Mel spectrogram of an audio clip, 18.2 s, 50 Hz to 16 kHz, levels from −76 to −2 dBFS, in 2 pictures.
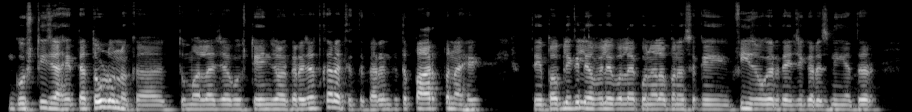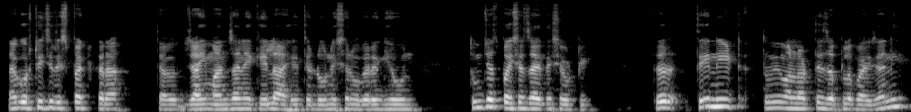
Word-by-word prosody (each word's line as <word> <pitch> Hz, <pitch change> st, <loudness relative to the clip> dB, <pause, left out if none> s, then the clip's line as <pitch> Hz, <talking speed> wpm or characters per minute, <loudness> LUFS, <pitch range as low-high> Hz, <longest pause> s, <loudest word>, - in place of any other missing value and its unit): गोष्टी 170 Hz, +4 st, -1 dB
ज्या 170 Hz, -1 st, +4 dB
आहेत 160 Hz, 0 st, -1 dB
त्या 170 Hz, -, +4 dB
तोडू 215 Hz, +2 st, +8 dB
नका. 145 Hz, -5 st, -2 dB, 0.2 s
तुम्हाला 155 Hz, 0 st, -1 dB
ज्या 155 Hz, +1 st, -1 dB
गोष्टी 155 Hz, 0 st, -4 dB
एन्जॉय 155 Hz, 0 st, +1 dB
करायच्यात 155 Hz, +4 st, +2 dB
करा 215 Hz, -2 st, +4 dB
तिथं. 145 Hz, -2 st, -10 dB
कारण 150 Hz, +2 st, -2 dB
तिथं 155 Hz, +1 st, -6 dB
पार्कपण 165 Hz, 0 st, +3 dB
आहे. 150 Hz, -1 st, -1 dB, 0.6 s
ते 155 Hz, -, 0 dB
पब्लिकली 180 Hz, +2 st, +2 dB
अवेलेबल 165 Hz, -1 st, +1 dB
आहे. 165 Hz, -, -1 dB
कुणालापण 155 Hz, 0 st, -2 dB
असं 155 Hz, 0 st, -5 dB
काही 150 Hz, -1 st, -4 dB
फीस 175 Hz, -3 st, +1 dB
वगैरे 155 Hz, -1 st, +1 dB
द्यायची 150 Hz, 0 st, -2 dB
गरज 145 Hz, -1 st, -2 dB
नाही 150 Hz, 0 st, -5 dB
आहे 145 Hz, 0 st, -8 dB
तर 155 Hz, -1 st, +3 dB, 0.5 s
ह्या 180 Hz, -, 0 dB
गोष्टीची 195 Hz, +2 st, +2 dB
रिस्पेक्ट 190 Hz, -1 st, -1 dB
करा. 160 Hz, -1 st, +1 dB, 0.4 s
त्या 150 Hz, -, -3 dB, 0.2 s
ज्याही 155 Hz, 0 st, +4 dB
माणसाने 165 Hz, +2 st, +2 dB
केलं 160 Hz, +1 st, 0 dB
आहे 150 Hz, -1 st, +1 dB
ते 155 Hz, -, -2 dB
डोनेशन 155 Hz, +1 st, -2 dB
वगैरे 155 Hz, 0 st, +1 dB
घेऊन, 155 Hz, 0 st, -1 dB, 0.6 s
तुमचेच 225 Hz, +3 st, +3 dB
पैसे 185 Hz, -1 st, +3 dB
जायचे 165 Hz, -1 st, +3 dB
शेवटी. 150 Hz, -2 st, -5 dB, 0.7 s
तर 200 Hz, 0 st, +5 dB, 0.3 s
ते 240 Hz, +3 st, +3 dB
नीट 240 Hz, 0 st, +5 dB, 0.2 s
तुम्ही 190 Hz, +1 st, -3 dB
मला 185 Hz, -2 st, +1 dB
वाटत 170 Hz, +1 st, 0 dB
जपलं 165 Hz, 0 st, 0 dB
पाहिजे 150 Hz, +1 st, -2 dB
आणि 225 Hz, +5 st, +1 dB
160 Hz, 190 wpm, -21 LUFS, 155-180 Hz, 0.7 s, तोडू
